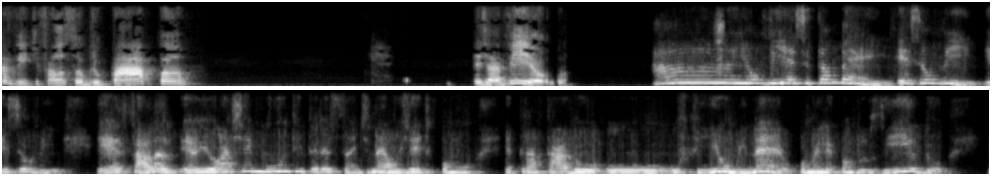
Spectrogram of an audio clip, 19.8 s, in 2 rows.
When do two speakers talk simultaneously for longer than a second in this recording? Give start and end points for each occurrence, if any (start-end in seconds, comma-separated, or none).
none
